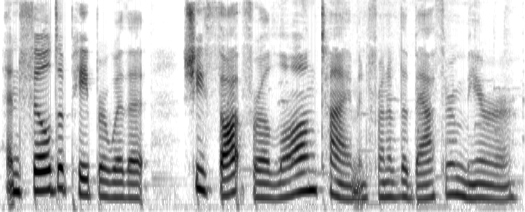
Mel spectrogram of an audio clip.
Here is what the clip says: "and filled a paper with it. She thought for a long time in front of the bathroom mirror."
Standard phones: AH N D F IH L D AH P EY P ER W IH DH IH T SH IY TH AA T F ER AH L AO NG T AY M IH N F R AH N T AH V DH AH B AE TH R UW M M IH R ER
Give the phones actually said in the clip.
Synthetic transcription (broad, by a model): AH N F IH L D AH P EY P ER W IH DH IH T SH IY TH AA T F ER AH L AO NG T AY M IH N F R AH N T AH V DH AH B AE TH R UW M M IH R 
